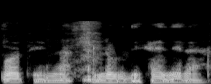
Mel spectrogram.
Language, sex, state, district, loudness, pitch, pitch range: Hindi, male, Bihar, Araria, -18 LUFS, 95 Hz, 85-100 Hz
